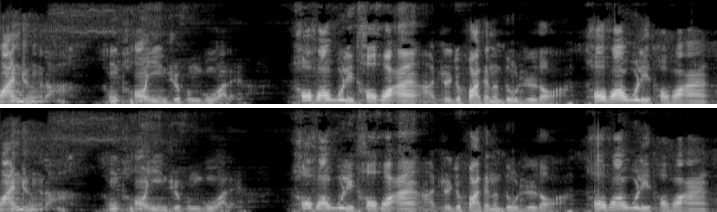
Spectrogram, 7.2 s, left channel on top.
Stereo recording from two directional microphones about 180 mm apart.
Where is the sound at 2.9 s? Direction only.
45° left (ahead or behind).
